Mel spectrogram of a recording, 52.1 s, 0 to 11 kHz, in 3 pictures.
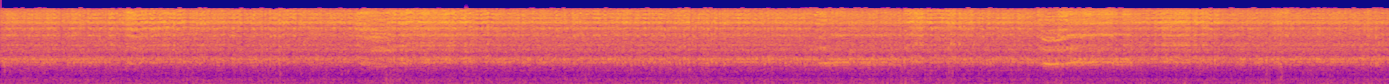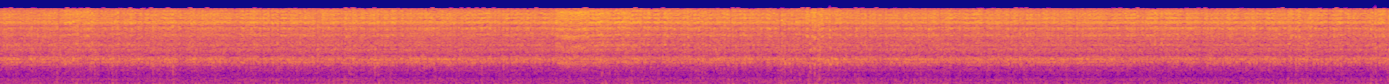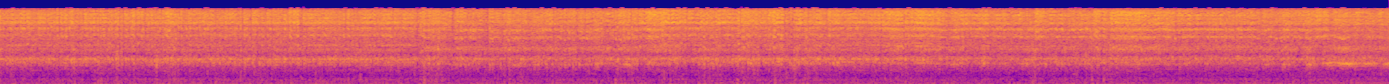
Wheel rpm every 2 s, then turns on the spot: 230, 230, 230, 230, 230, 230, 230, 230, 230, 230, 230, 230, 230, 230, 230, 230, 230, 230, 230, 230, 210, 220, 230, 220, 220, 220.
none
